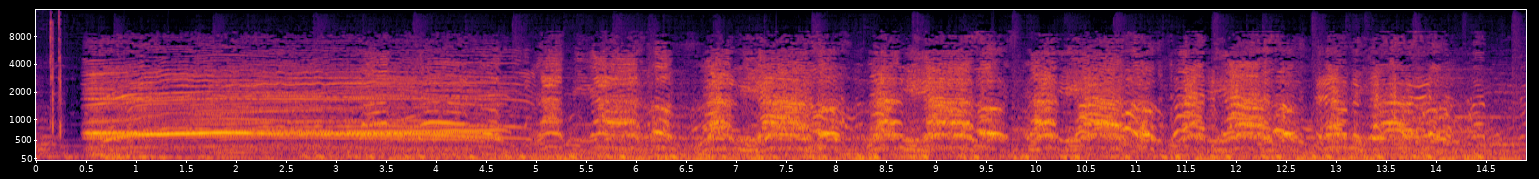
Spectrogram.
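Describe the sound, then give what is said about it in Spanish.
A large crowd roars in one long, sustained, rising shout, then breaks into a loud rhythmic chant of repeated shouted bursts, "latigazo, latigazo", that continues steadily to the end. “Entonces la gente gritaba, no, pues para qué les cuento, a ver, póntelos los Agustín, para que veas cómo gritaban.”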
